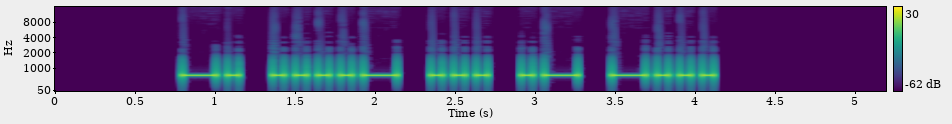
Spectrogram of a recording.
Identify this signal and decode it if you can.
Morse code, heard as a keyed tone, about 17 wpm, 700 Hz. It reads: N4SAB
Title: USA Call Signs 17wpm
